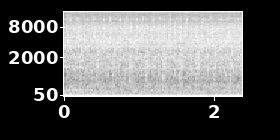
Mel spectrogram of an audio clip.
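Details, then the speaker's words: Mercedes-Benz W220 S430/S500 V8 during an oil change with engine restoration treatment: steady low idle with a faint repeating knock riding through it, unchanged; potential knocking noise at idle, cause unknown. "I can still hear that noise. And again, it's not a testament to whether the product is working."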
